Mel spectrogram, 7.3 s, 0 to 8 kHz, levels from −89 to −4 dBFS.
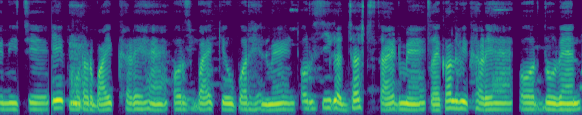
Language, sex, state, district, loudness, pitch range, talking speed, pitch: Hindi, male, Bihar, Muzaffarpur, -22 LUFS, 155-165 Hz, 215 wpm, 160 Hz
